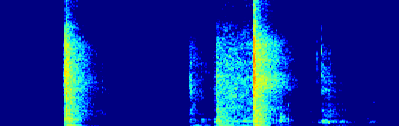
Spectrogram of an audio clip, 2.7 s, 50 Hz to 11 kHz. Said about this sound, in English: So I'm going to cut these strips at 1 1/8.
